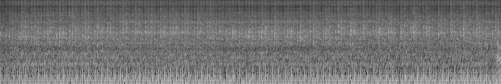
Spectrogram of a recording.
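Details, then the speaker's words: S&S Super E carburetor on a V-twin after rebuild, cold start without choke: loud, lumpy beat at about four pulses a second that picks up cleanly with throttle, baffles still fitted; runs normally after rebuild. "smoke little chilly in here yeah you need to get those baffles taken out sounds like yeah it worked"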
